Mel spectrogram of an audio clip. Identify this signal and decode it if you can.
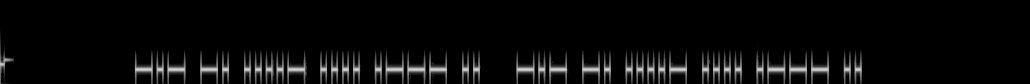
Morse code, heard as a keyed tone, about 22 wpm, 700 Hz. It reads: KN4HJI KN4HJI
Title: USA Call Signs Repeated 2x 22wpm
